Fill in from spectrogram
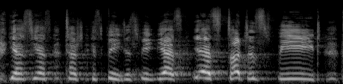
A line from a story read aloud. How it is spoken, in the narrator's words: the rest of the pilgrims cried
